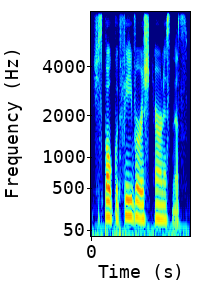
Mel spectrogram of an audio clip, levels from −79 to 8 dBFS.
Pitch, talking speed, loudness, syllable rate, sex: 155 Hz, 150 wpm, -18 LUFS, 5.8 syllables/s, female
